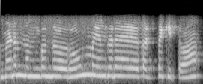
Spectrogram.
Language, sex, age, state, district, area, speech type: Kannada, female, 30-45, Karnataka, Hassan, urban, conversation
